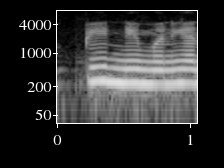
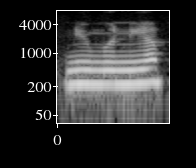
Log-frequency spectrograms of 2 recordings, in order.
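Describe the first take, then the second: First: The word begins with a p sound. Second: The word begins with an n sound. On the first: The speaker calls it wrong. "नहीं" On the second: The speaker calls it right. "पढ़ते हैं"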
